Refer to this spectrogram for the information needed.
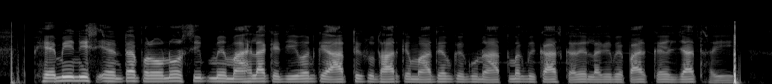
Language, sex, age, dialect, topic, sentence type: Magahi, male, 51-55, Central/Standard, banking, statement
